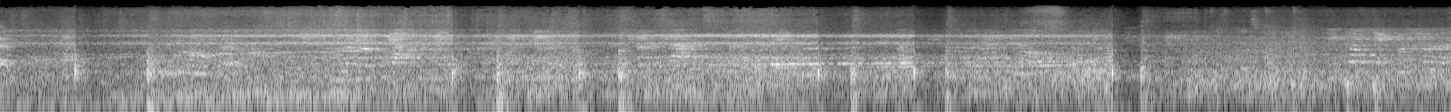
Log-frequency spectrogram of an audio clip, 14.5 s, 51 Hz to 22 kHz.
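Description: JR West 227 series electric train pulling out and accelerating away along the platform: a whine that rises in pitch partway through, a steady high tone, and irregular clicks of the wheels passing over rail joints.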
